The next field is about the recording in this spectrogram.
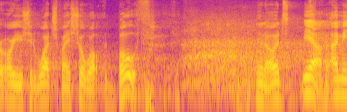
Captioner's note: audience laughs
